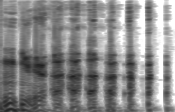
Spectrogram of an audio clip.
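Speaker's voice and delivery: low amused chuckle; villain's chuckle. Acted. God amused by a student's failure, low chuckle. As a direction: chuckle to yourself, unimpressed.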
